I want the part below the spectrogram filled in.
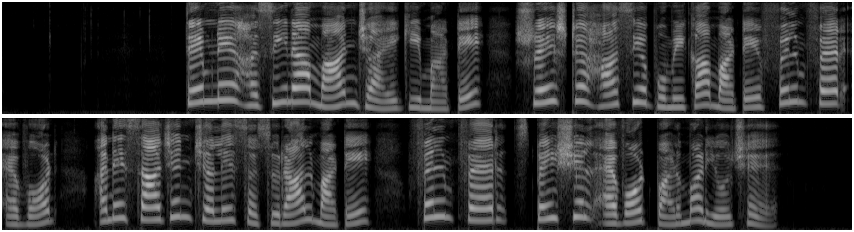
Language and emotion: Gujarati, neutral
